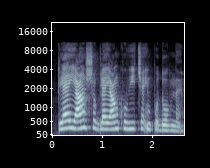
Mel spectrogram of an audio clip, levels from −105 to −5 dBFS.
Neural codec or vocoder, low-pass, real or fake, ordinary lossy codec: none; none; real; none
